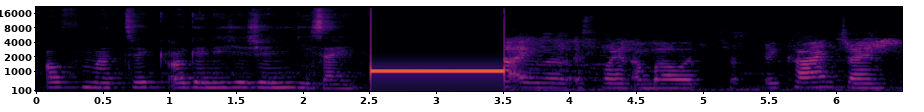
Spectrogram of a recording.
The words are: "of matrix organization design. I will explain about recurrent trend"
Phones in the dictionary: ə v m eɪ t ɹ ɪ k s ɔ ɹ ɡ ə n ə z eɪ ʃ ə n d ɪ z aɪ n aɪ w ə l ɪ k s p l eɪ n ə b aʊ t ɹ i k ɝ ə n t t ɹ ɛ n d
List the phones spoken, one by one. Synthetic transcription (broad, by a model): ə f m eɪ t ɹ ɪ k ɔ ɹ ɡ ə n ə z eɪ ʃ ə n d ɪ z aɪ n aɪ w ə l ɪ k s p l eɪ n ə b aʊ t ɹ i k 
